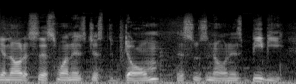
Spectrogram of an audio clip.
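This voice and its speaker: A man speaks fairly quickly. Behind him is noticeable background noise. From Canada. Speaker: firearms video host. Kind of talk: casual tutorial. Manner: casual, many filler words.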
